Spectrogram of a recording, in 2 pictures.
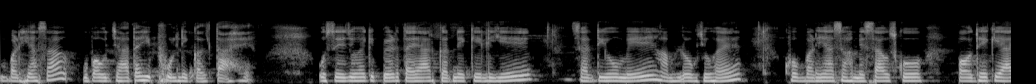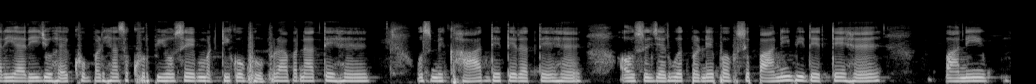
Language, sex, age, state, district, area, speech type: Hindi, female, 45-60, Uttar Pradesh, Varanasi, urban, spontaneous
